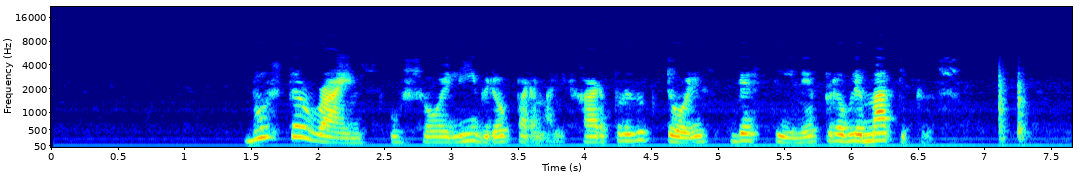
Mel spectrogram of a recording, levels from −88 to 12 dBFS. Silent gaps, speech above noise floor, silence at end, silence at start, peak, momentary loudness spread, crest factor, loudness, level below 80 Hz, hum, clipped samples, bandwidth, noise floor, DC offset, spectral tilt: none; 40 dB; 0.35 s; 1.45 s; -4 dBFS; 18 LU; 24 dB; -24 LUFS; -56 dBFS; none; under 0.1%; 4.2 kHz; -65 dBFS; under 0.1%; -9.5 dB/octave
